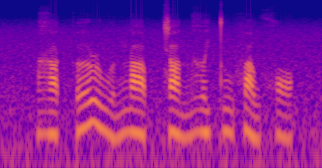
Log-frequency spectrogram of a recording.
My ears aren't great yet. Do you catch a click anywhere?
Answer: no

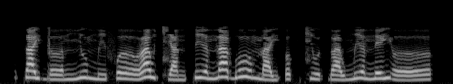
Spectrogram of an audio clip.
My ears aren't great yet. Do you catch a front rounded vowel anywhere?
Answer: no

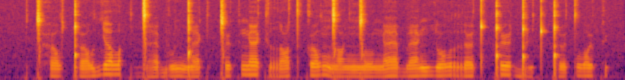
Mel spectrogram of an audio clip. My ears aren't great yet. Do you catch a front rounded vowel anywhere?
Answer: yes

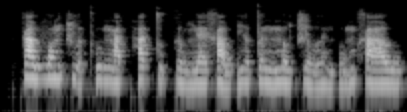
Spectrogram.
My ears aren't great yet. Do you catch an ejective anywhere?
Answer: no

